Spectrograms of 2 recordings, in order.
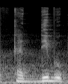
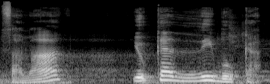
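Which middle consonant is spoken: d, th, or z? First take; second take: d; th. First: The middle consonant is a d sound. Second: The middle consonant is a voiced th sound. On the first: The speaker calls it wrong. "പലരും ദാലായി" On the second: The speaker calls it right. "നാവിൻ്റെ തല മേലെ മുൻപല്ലിൻ്റെ താഴെയറ്റം"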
